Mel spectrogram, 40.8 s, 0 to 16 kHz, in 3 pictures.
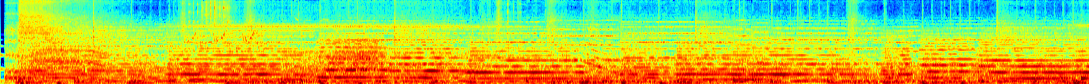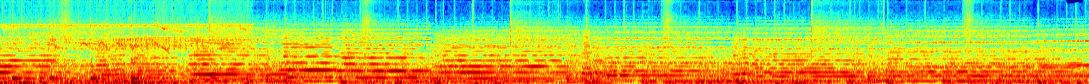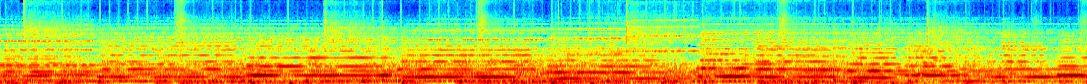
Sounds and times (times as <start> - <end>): Music: 0.0 - 40.8.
